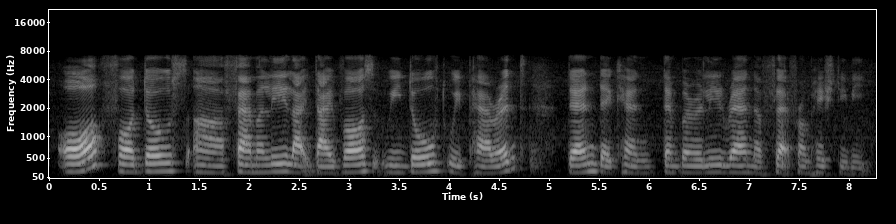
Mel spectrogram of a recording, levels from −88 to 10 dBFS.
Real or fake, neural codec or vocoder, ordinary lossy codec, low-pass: real; none; none; 7.2 kHz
